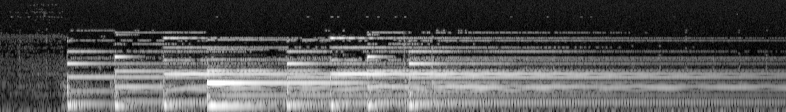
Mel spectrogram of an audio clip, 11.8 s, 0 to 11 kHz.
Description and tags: Chime 01 Half Hour
Mantle clock chimes; striking half hour. Recorded on Tascam DR-1 with Tascam TM-ST-1 microphone.
chimes, clock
